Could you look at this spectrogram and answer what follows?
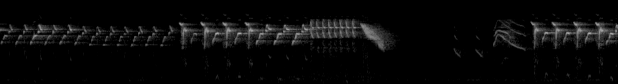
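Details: European goldfinch singing: rapid liquid twittering and tinkling trills, a buzzy rising phrase near the middle, a short pause, then the bright twitter resumes.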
